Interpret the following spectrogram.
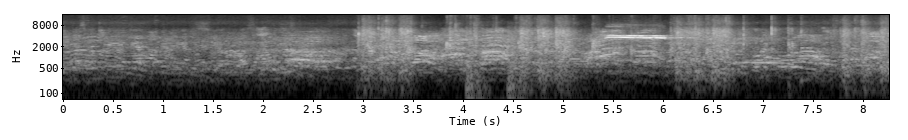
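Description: Several young players and people around the pitch talking and shouting over one another, a dense babble of voices. A short high referee's whistle sounds just past the middle, and there is a brief low rumble on the microphone shortly before it.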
